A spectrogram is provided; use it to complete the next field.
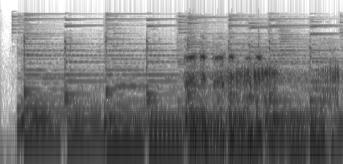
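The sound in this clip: Frogs croaking in their lagoons: a rhythmic series of low, buzzy, harmonic croaks, evenly spaced at first, then growing denser and louder halfway through, with no voices.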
